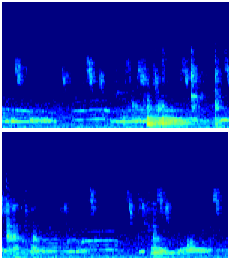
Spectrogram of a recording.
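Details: Spotted dove cooing to provoke a fight: soft, low, drawn-out coos against background noise, with scattered high chirps from other small birds.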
